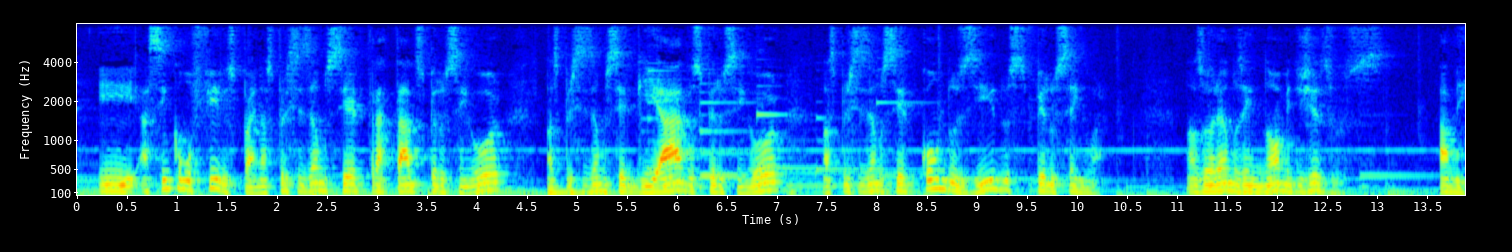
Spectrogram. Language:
Portuguese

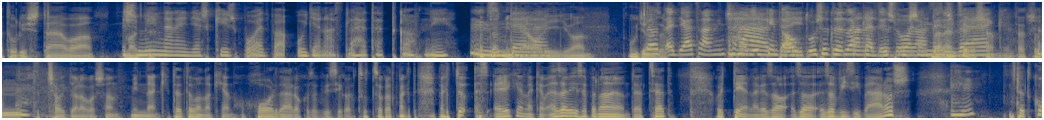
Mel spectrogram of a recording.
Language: Hungarian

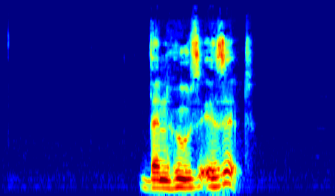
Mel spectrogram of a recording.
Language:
English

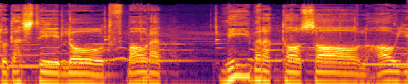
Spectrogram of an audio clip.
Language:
Persian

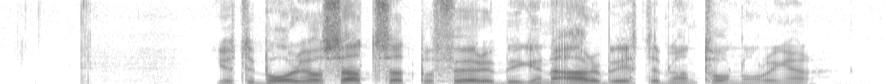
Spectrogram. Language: Swedish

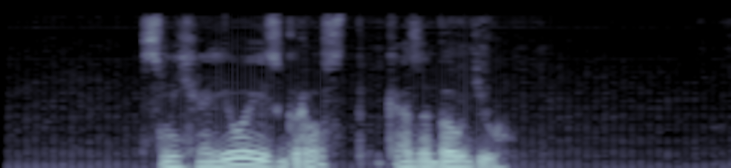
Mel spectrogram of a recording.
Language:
Bulgarian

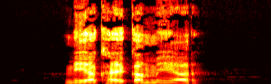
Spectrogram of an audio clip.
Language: Khetrani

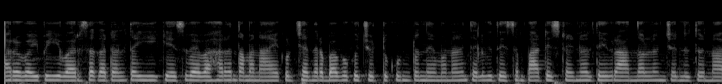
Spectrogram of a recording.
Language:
Telugu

